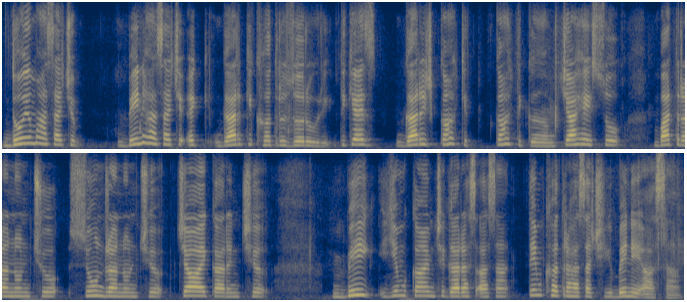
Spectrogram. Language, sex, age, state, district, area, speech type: Kashmiri, female, 18-30, Jammu and Kashmir, Baramulla, rural, spontaneous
